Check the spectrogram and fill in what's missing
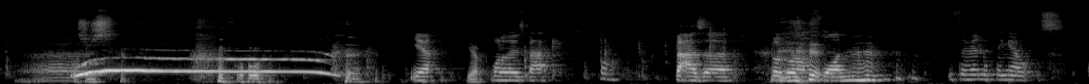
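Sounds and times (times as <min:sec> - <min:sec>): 
vocal sounds: 0:00.2 - 0:03.7
animal howling: 0:00.3 - 0:03.6
speech: 0:00.7 - 0:01.4, 0:02.2 - 0:06.2, 0:06.8 - 0:09.0, 0:09.6 - 0:10.8
laughter: 0:02.0 - 0:02.8, 0:03.4 - 0:03.8, 0:07.7 - 0:09.2.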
